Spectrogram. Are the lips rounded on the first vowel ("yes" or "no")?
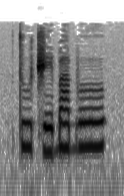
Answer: yes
